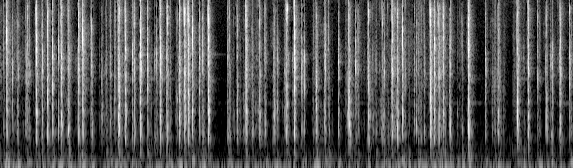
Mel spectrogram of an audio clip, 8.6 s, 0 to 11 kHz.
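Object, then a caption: Bamboo wooden keyboard. A hand types with its fingertips on the wooden keys of a bamboo keyboard, with a bamboo mouse lying nearby untouched. Fast, steady typing produces dense, dry, bright clicks that die away almost instantly, with brief pauses at about 3 and 7 seconds.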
